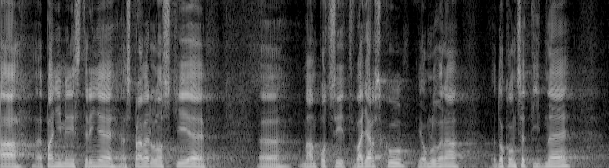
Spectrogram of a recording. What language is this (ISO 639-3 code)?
ces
